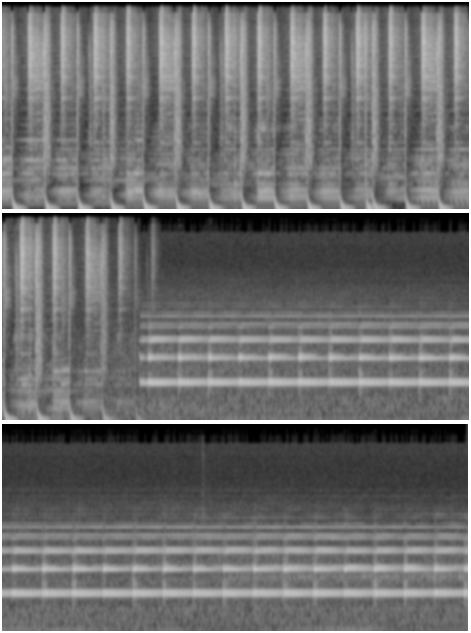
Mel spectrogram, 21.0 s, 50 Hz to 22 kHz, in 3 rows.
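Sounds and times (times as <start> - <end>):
electronic music with sweeps: 0.0 - 11.2
level crossing alarm bell: 9.1 - 21.0.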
